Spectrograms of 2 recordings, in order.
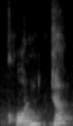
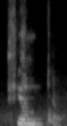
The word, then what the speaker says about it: konnte: Können, konnte, preteritum, put an umlaut. E is already there. Könnte. Anjali, do you remember? I think yesterday or the day before I corrected your pronunciation. Konnte, not könnte.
